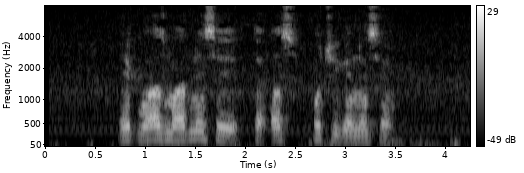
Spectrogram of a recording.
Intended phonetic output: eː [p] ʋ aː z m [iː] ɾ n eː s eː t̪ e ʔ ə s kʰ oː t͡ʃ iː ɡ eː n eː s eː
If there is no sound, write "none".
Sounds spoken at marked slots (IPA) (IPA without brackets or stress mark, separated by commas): k, aː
